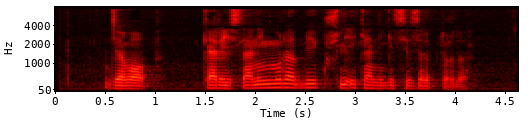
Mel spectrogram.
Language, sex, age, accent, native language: Uzbek, male, 25-34, Toshkent shahri, Uzbek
